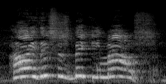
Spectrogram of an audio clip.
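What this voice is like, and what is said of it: High falsetto voice. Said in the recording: “My falsetto would be,”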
